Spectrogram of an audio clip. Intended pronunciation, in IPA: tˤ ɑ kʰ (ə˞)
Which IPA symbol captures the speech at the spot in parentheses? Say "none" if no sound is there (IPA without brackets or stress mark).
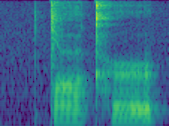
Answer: ə˞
